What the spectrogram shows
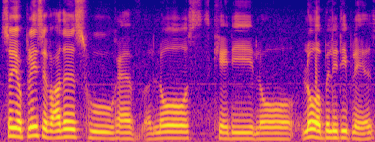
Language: English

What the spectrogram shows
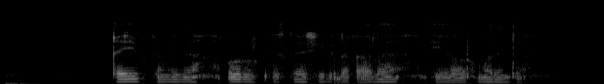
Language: Somali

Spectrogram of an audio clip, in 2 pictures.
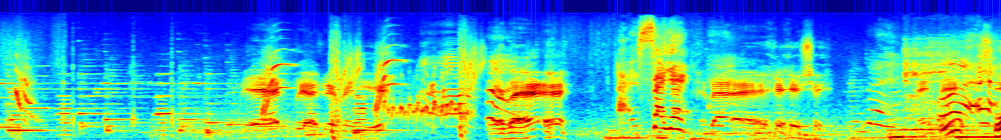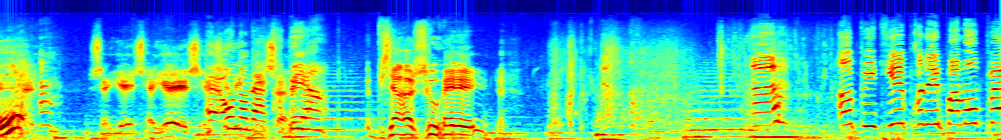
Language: French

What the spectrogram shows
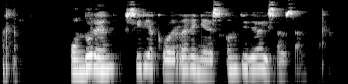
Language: Basque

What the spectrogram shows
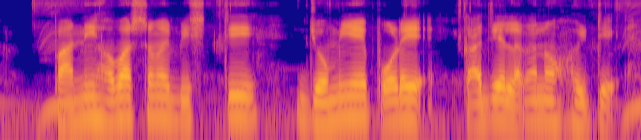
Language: Bangla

